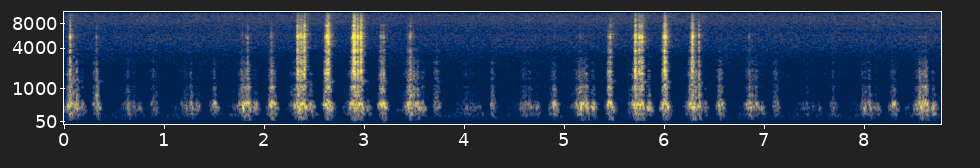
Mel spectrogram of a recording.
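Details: Heart sounds recorded at position P while sitting, standing, then sitting, rate 96-108-96 bpm: rapid regular beats about 100 a minute, loudness waxing and waning, split second sound; phasic variation in S1 and S2 intensity with split S2.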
